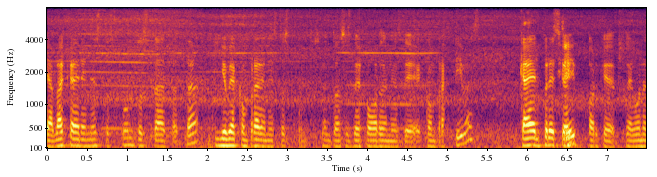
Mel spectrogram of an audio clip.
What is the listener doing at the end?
listening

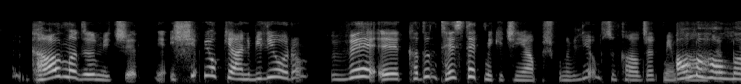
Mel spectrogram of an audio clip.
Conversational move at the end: taking over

